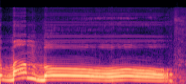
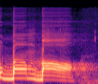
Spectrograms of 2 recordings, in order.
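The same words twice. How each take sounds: First: Bambolê low and slow, a long rounded "ô" then "lê"; syllable-stretched "bambôôô... lê"; closed O. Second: Bambó with an open "ó" at the end; wrong open O. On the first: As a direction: hold the closed O of bambolê, pause before the last syllable. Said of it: "eu digo bambolê". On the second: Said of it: "eu não digo bambó". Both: Shown as a demonstration.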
